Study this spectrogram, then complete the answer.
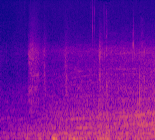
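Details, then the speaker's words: Retrofitted industrial CNC wood router with automatic tool changer, MASSO controller, powered on: steady low whooshing hum building slightly, no knocks or scraping; ten-horsepower spindle motor's cooling fan running normally, somewhat noisy. "noise is just a fan on the motor running it's a bit noisy but they have to run to keep them cool because they've as I said it's ten horsepower motor"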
